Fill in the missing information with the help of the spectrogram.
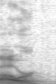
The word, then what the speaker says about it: Bauer: My name is Robert Bauer, B-A-U-E-R.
